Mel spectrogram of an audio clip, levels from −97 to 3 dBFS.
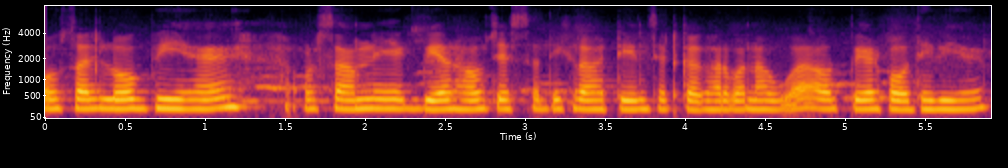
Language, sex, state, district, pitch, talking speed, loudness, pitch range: Hindi, female, Haryana, Rohtak, 195 Hz, 245 wpm, -16 LUFS, 190-200 Hz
